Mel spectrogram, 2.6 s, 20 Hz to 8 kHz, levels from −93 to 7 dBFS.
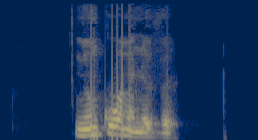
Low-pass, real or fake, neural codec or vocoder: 7.2 kHz; real; none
